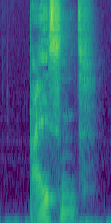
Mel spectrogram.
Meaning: present participle of beißen
- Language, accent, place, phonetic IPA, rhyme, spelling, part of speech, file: German, Germany, Berlin, [ˈbaɪ̯sn̩t], -aɪ̯sn̩t, beißend, adjective / verb, De-beißend.ogg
